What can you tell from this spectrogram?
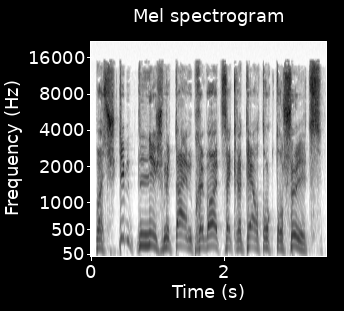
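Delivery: put-on a puzzled old king raising a complaint. A narrator's reading. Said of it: "sagte der König".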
